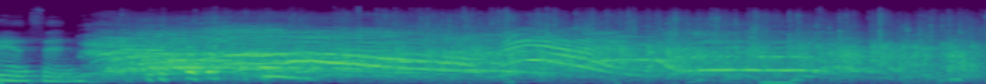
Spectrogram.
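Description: A young woman laughs loudly and with delight.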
